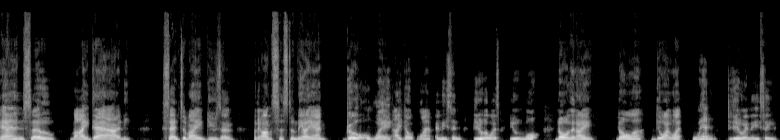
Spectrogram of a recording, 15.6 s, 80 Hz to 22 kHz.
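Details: Adult woman with cerebral palsy since birth, born 13 weeks premature weighing one pound thirteen ounces; dysarthria (cerebral palsy).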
